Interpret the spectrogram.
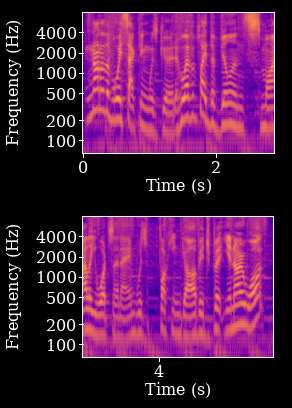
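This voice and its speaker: Young Australian man, casual ranting review, sarcastic, exasperated, swears a lot, slightly high voice. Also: expressive, fairly quick, fairly bright tone, soft background music. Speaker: movie reviewer.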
